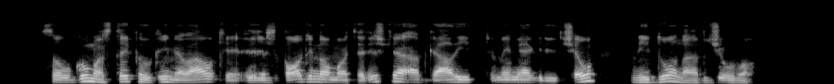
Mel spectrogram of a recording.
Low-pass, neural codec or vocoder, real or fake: 7.2 kHz; codec, 16 kHz, 4 kbps, X-Codec, HuBERT features, trained on balanced general audio; fake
